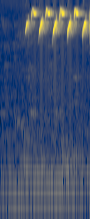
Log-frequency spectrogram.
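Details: Java sparrow from Ponorogo, a training master recording for songbirds: a run of high, quick descending chirped notes, paired and repeated at a steady pace, over a faint low background hum.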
